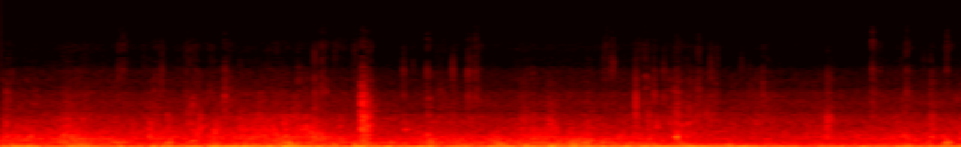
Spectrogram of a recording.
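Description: Wind blusters outdoors.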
